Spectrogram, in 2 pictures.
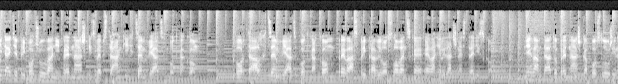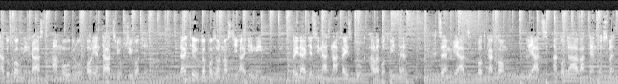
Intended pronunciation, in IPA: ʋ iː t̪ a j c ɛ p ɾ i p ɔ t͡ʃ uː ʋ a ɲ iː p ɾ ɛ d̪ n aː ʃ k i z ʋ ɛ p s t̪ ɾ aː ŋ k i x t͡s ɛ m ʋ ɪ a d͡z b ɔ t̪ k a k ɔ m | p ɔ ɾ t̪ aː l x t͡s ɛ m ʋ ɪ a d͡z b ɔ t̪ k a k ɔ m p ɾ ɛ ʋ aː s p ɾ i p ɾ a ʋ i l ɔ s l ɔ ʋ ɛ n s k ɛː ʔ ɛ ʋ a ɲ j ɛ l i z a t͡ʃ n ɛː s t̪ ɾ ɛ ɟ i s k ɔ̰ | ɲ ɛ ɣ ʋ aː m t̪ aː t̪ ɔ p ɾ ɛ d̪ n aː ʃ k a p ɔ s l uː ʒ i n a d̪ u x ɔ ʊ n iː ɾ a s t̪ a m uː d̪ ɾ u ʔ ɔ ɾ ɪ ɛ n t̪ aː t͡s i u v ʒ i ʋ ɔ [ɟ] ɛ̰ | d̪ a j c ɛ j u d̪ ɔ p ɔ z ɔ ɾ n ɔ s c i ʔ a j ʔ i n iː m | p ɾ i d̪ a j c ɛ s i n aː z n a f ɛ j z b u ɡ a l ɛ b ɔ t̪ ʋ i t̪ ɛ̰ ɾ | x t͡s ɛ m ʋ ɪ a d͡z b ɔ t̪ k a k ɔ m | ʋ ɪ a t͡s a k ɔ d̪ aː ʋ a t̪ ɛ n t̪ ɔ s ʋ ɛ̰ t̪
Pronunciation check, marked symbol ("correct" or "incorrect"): incorrect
